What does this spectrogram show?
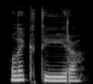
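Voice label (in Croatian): "lektira", Croatian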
